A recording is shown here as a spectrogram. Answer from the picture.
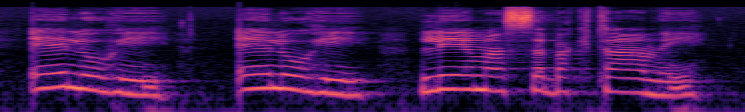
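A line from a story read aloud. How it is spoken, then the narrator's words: Loud cry. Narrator (Swedish): ropade Jesus med hög röst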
